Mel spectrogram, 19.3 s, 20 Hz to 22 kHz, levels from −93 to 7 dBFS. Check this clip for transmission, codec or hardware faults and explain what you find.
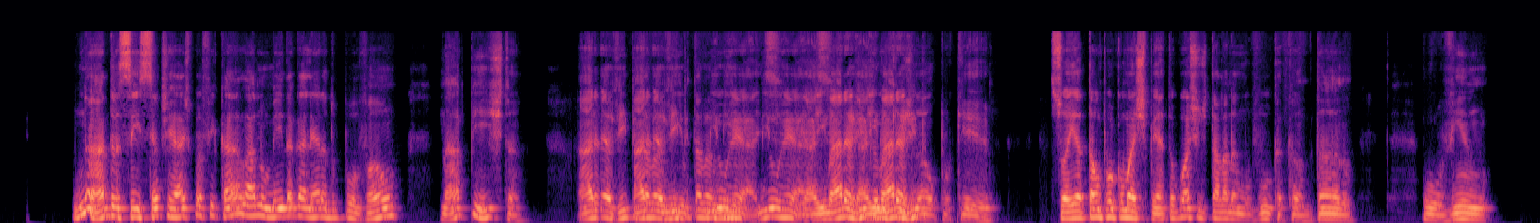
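One fault is present. Doubled audio track, 7.92 to 11.56 s: the speech is joined by a full-band copy of itself running roughly 0.7 s behind at about equal loudness. The copy has no decay or room colour and starts and stops abruptly. It likely comes from the audio being captured a second time through a slower path.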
